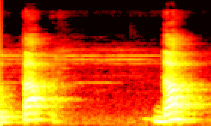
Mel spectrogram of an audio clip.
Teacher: देखिए, दांत इसमें मिल रहे हैं, ठीक है ना, इसलिए ये दंत से निकलने वाले व्यंजन हैं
